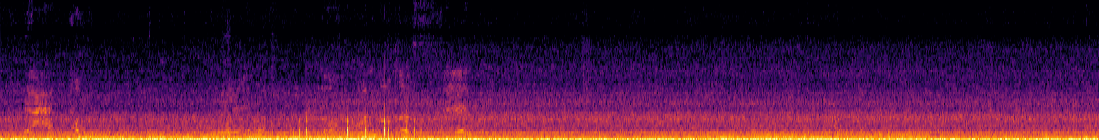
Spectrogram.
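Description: Road noise heard inside a moving car: a steady low rumble of tyres and engine at road speed, with a faint steady tone running under it.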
